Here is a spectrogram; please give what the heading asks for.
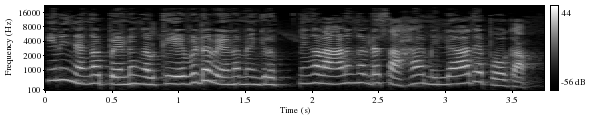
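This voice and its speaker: A woman voicing a sharp-tongued cartoon wife. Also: extremely high pitch, fast talker. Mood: bickering. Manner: bickering, sarcastic.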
